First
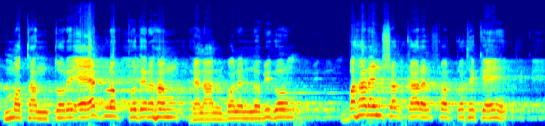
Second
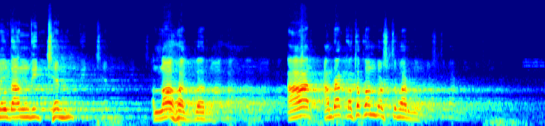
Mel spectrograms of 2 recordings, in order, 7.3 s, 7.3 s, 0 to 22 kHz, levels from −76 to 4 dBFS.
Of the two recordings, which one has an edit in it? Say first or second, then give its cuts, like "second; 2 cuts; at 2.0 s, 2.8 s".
first; 1 cut; at 2.5 s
